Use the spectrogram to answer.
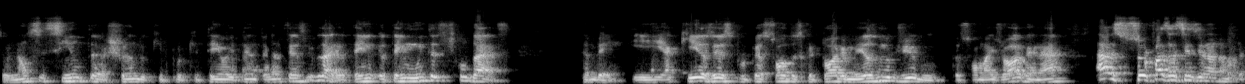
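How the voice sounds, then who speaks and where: This man talks at a fairly quick pace with a fairly high pitch. His intonation is lively and his voice somewhat breathy. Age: 60s. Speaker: lawyer and law professor. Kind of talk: online talk Q&A.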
